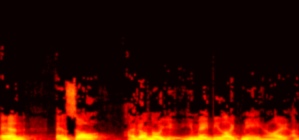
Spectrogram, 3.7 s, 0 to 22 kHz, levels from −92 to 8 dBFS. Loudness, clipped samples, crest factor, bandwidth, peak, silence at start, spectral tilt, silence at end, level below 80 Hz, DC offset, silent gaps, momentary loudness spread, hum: -22 LUFS; under 0.1%; 16 dB; 10 kHz; -6 dBFS; 0 s; -6 dB/octave; 0 s; -58 dBFS; under 0.1%; none; 9 LU; none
